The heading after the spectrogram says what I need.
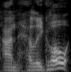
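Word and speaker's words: Angélico: Defeated Angelico and Jack Evans. That was a good match. Solid match. Very good match too. Yeah. You nailed the pronunciation too. Thank you. Pronunciation. Angelico.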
